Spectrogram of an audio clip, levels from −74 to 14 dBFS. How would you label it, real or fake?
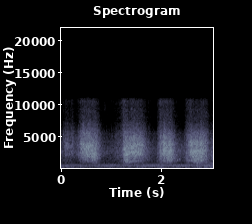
real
